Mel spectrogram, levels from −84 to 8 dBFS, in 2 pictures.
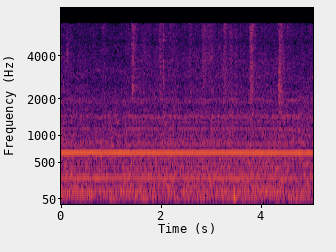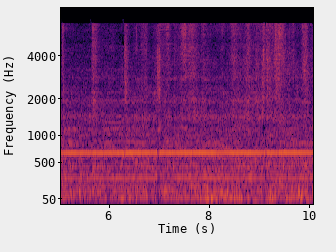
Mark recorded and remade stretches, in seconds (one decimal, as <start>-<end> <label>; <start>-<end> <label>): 0.0-0.6 recorded; 0.6-1.4 remade; 1.4-4.5 recorded; 4.5-9.5 remade; 9.5-10.1 recorded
